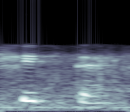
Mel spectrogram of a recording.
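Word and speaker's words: して: So suru changes to shite in te form. Shite.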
